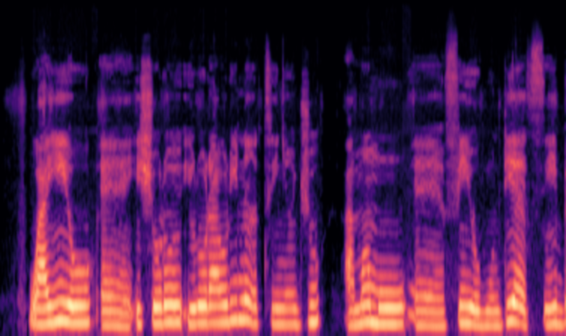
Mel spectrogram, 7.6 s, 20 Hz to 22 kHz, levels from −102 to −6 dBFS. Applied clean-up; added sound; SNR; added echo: none; none; none; none.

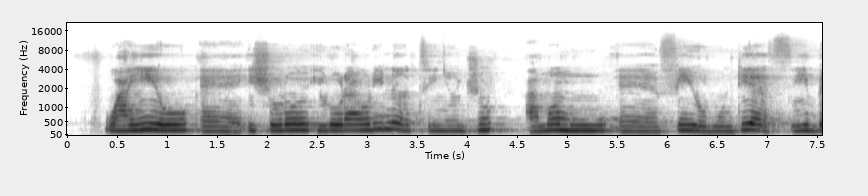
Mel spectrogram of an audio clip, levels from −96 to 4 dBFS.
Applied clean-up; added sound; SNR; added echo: none; none; none; reverberation time 0.9 s.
